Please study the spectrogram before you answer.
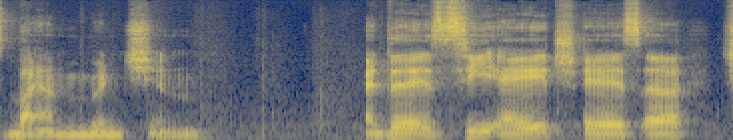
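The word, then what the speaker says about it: München: That's like uh so in like English the English pronunciation bayan Munich but like the um German version is Bayan Munchin because it has an uh on it like the U with the two dots on top.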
